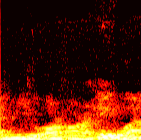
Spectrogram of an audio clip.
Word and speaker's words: Murray: of the word as it sounded, Murray, M-U-R-R-Y, M-U-R-R-A-Y, when they were getting fancy, but it's always been called Murray instead of Moore.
